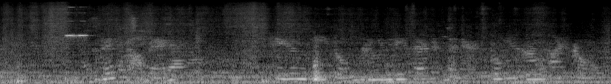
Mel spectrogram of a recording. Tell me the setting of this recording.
bus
